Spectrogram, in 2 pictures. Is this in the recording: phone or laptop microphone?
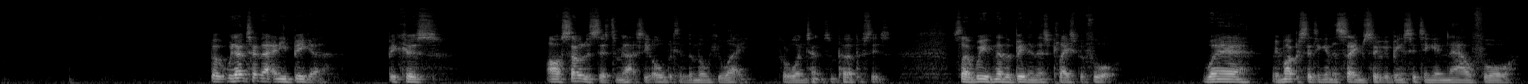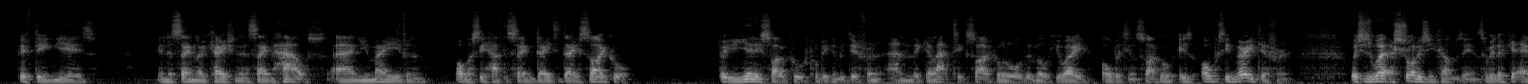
yes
